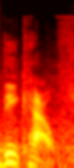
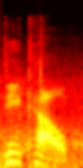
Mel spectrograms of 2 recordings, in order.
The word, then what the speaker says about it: DeKalb: Same thing with DeKalb. That's how they pronounce it here, DeKalb.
